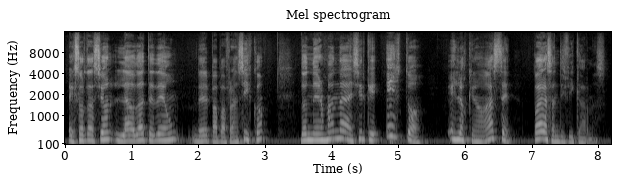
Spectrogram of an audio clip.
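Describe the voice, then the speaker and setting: A man's voice: sits high, animated, a little slow. Emphatic Rioplatense man teaching on air. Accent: Rioplatense Spanish. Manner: keeps checking in with the listener, conversational and emphatic. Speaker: radio program host. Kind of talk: catechetical teaching talk.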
